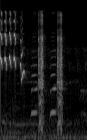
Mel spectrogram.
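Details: A breeding-condition female Nias hill myna calls the male: four quick high chirps, then two short harsh rasping bursts separated by soft whistles.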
